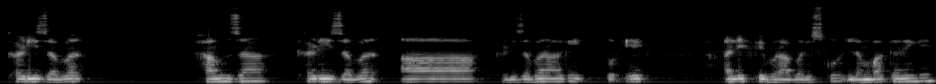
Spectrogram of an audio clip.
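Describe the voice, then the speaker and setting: A man teaching Quran letter pronunciation, spelling out syllables one by one and stretching the vowels, then explaining the rules in quicker asides. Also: mid-range voice, darkish tone. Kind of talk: slow spelling-out lesson. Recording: dull lo-fi sound.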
